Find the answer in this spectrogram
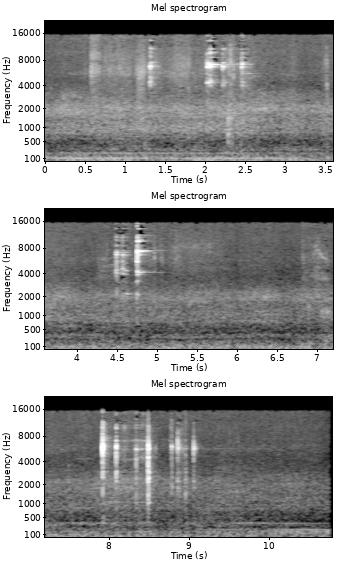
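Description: A few light metallic clicks and clinks from a combination wrench being handled, with a quick run of clicks near the end, over a faint steady low hum.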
